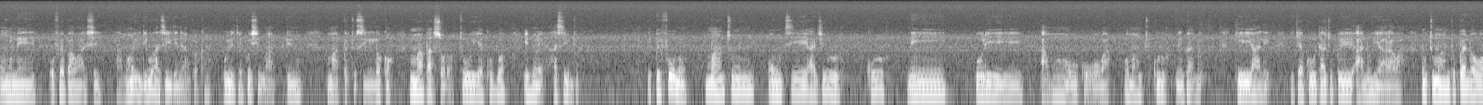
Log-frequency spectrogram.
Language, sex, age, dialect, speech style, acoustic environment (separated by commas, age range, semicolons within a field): Yoruba, male, 35-44, Nigeria - Lagos Yoruba, relaxed; excited, silence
